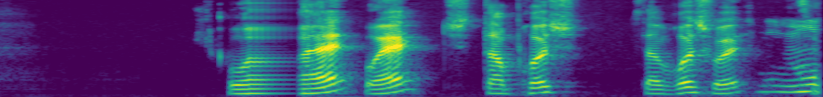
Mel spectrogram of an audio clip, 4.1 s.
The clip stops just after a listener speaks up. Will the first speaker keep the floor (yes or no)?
no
